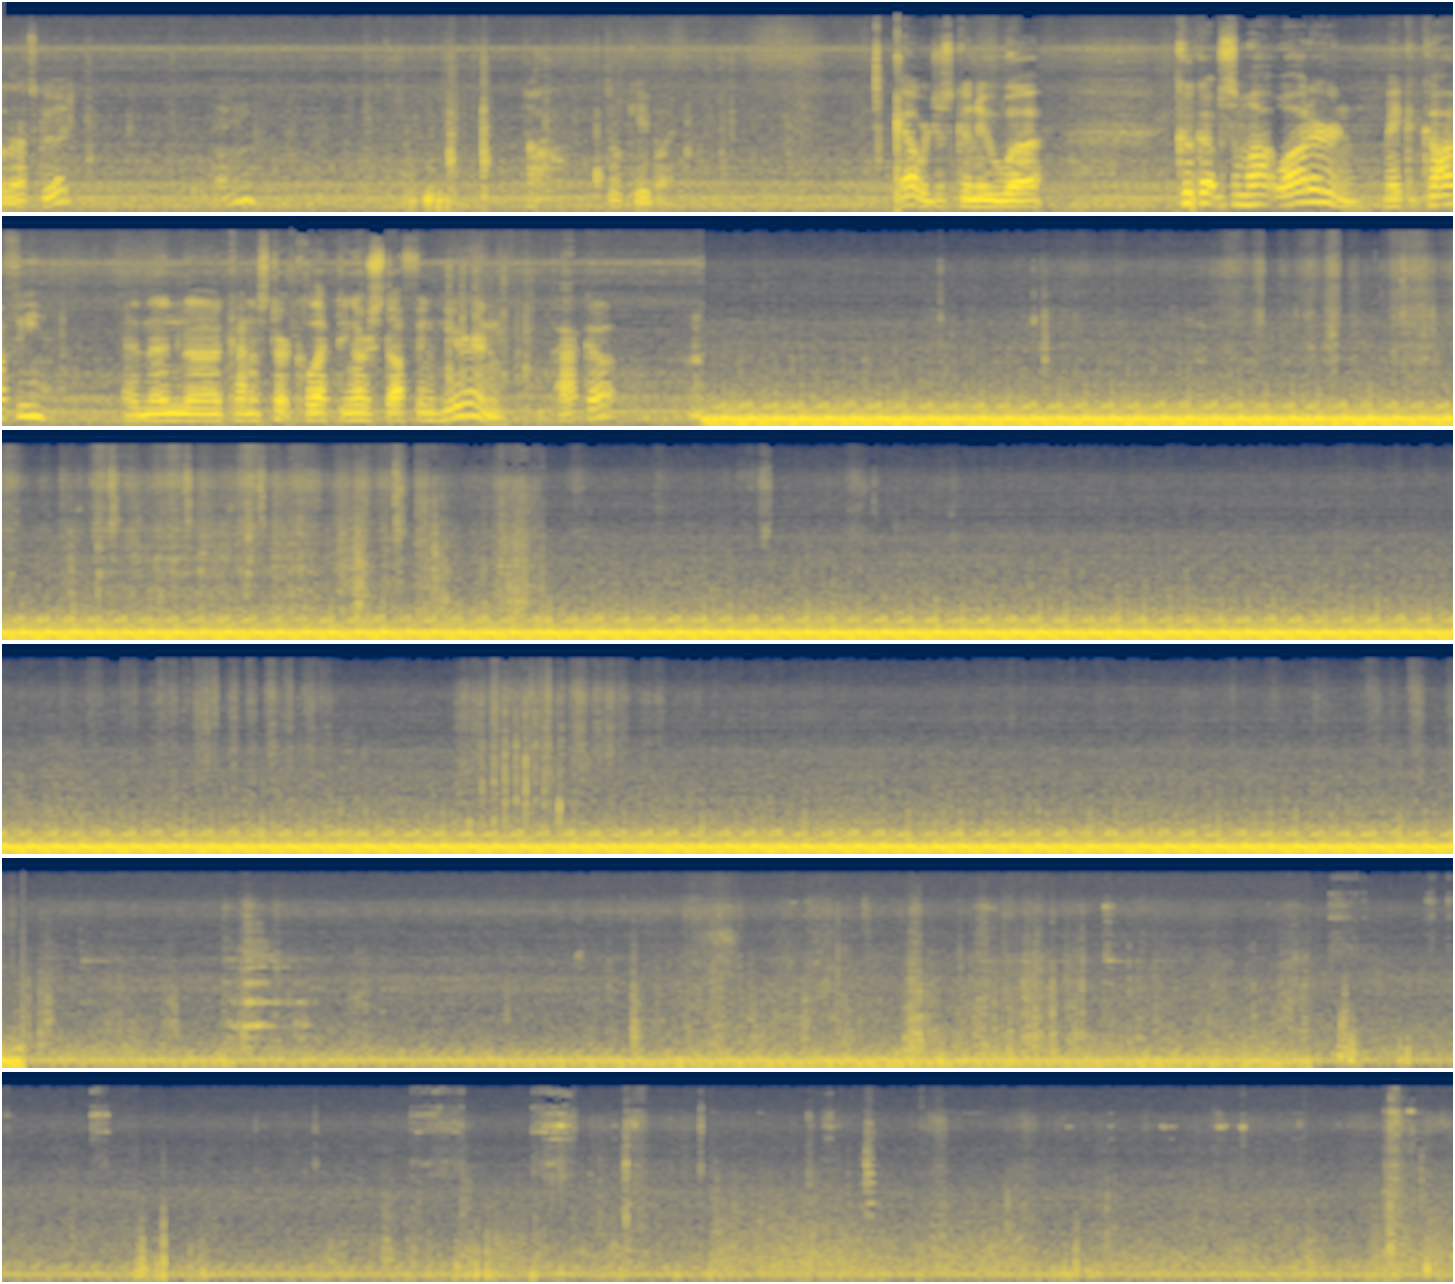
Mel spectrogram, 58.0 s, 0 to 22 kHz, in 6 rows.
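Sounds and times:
vehicle engine idling: 0.0 - 58.0
wind: 0.0 - 58.0
low hum: 13.8 - 47.5.

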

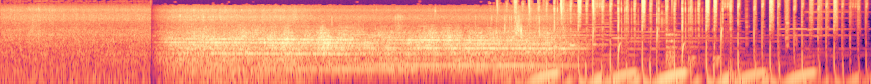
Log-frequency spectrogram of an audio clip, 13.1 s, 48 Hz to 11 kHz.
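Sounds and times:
river water rushing: 0.0 - 8.9
airplane flying overhead: 2.3 - 9.4.

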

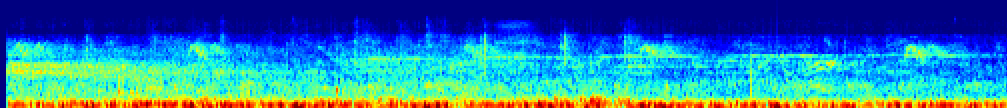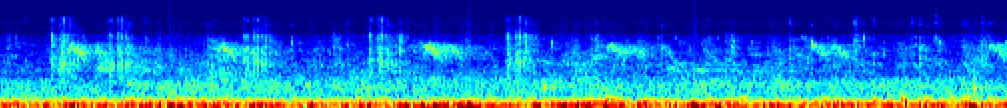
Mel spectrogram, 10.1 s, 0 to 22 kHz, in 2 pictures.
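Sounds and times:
horse hoofbeats on sand: 0.1 - 10.0.

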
